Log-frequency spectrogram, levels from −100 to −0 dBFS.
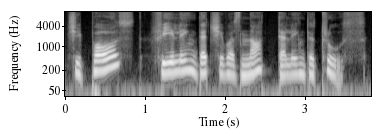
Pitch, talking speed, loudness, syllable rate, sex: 170 Hz, 155 wpm, -18 LUFS, 3.8 syllables/s, female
